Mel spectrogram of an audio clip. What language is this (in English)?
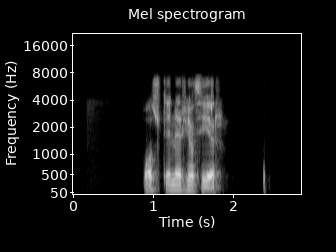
Icelandic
